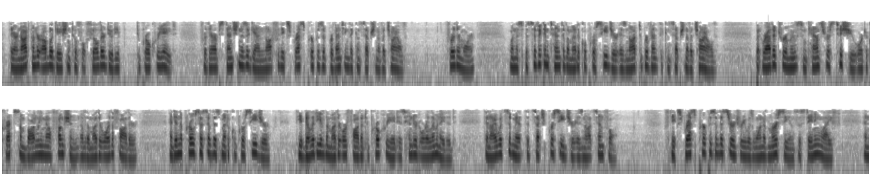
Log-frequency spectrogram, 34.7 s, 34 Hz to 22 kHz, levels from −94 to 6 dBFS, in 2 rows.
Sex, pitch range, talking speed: male, 130-160 Hz, 190 wpm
